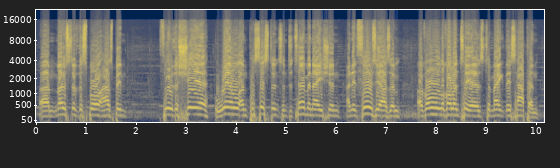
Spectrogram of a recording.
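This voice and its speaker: A man with a fairly high voice gives live commentary at a sporting event. He speaks haltingly, filling time as he waits, with faint music behind him. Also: poor audio. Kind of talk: live commentary on results and medal ceremony.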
